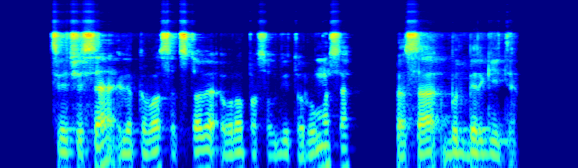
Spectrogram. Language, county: Lithuanian, Vilnius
